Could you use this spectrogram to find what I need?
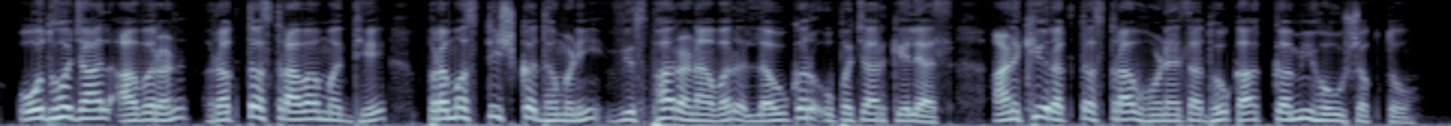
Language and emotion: Marathi, neutral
